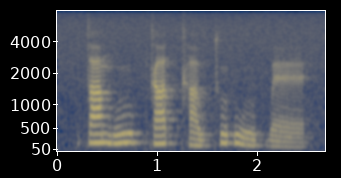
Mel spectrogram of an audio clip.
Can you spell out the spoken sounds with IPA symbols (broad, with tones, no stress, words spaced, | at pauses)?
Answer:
ta˥˩mwuː˥˩p̚ ka˦˥t̚ kʰa˨˩wtʰu˦˥ʔwuː˨˩p̚wɛː˨˩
